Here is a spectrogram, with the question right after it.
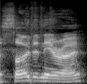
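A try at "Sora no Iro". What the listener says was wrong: No, it has no D. It's Sono Nero.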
